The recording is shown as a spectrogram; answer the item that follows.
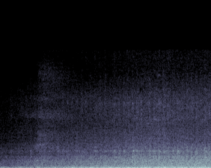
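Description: Street traffic: a passing vehicle's engine and road noise, growing steadily louder.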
